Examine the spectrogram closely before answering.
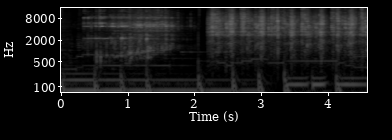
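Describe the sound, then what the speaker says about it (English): Ice rattles rapidly and steadily inside a cocktail shaker holding a gin tiki cocktail, a loud, continuous clinking chatter of cubes against metal, near and alone with no voices. "Let's get some ice in there and shake this up."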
